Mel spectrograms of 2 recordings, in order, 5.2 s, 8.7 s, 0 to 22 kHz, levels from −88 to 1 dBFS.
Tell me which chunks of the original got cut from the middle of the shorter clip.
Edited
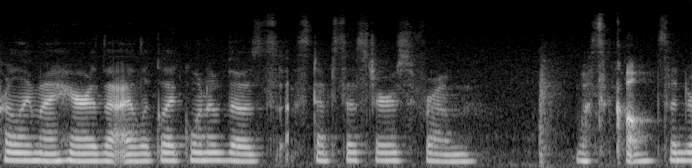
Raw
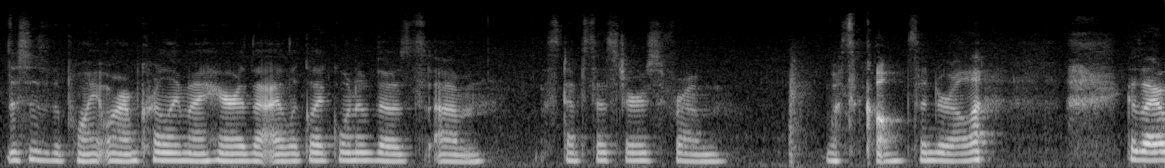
0:03.2-0:03.9

